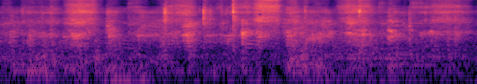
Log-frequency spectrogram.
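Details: Pugs in a playful fight, giving breathy, wheezing snorts and pants in uneven bursts roughly every half second to a second, with hissing, rasping breaths between them.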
